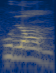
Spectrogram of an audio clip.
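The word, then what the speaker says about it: coulomb: इसका जो मात्रक होता है वो होता है कूलोम क्या बोलते है इसको कूलोम अंग्रेजी में अगर लिखा जाए तो इसकी स्पेलिंग होती है बच्चों ये सीओ यू एल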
